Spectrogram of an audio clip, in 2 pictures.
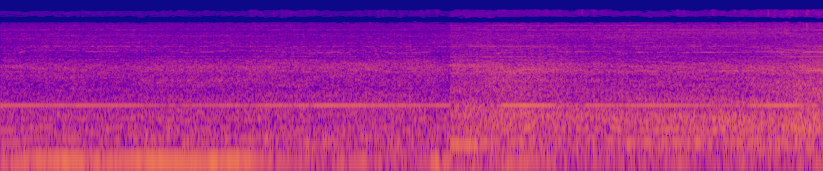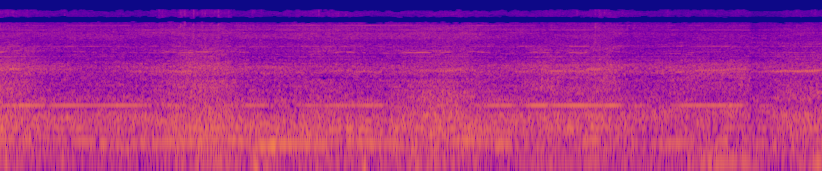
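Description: A vacuum cleaner hums steadily, close by.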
